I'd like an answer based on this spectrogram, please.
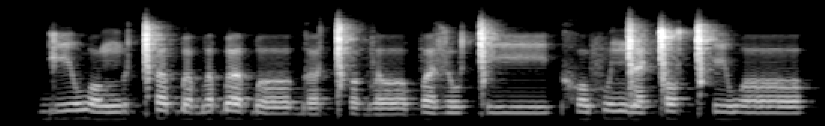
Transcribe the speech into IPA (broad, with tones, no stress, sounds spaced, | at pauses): ɡ iː˨˦ w o˨ ŋ ɯ˨ ǀʰ ə˦ ɓ ə˨ b ə˦ ɓ ə˦ ɓ ɤː˨ ɡ əː˨ ǀʰ ɤ˨ ɡ l ɤː˨ p ə˦˨ z u˦ ǀ iː˦ | x o˨ xʷ i˦ ŋ͡ǀ ɛ˨ ǀ o˦ ǀʰ i˦ w ɤː˦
